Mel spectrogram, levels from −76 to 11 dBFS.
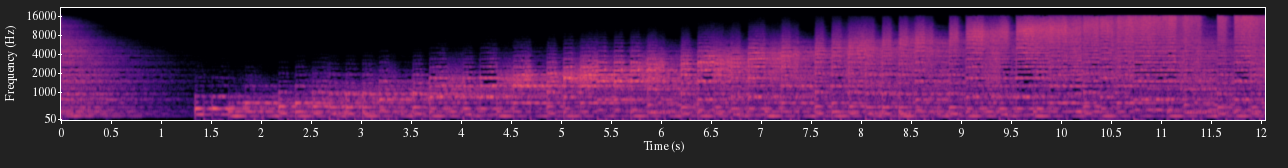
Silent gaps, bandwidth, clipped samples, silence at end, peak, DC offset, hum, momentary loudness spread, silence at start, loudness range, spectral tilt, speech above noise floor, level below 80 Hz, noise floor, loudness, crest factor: none; 16.5 kHz; under 0.1%; 0 s; 0 dBFS; under 0.1%; none; 14 LU; 0 s; 13 LU; -1 dB/octave; 18 dB; -50 dBFS; -45 dBFS; -17 LUFS; 20 dB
